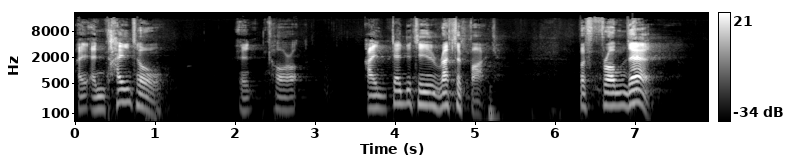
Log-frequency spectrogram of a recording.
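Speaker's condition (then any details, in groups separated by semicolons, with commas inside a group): Cleft palate; congenital cleft palate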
